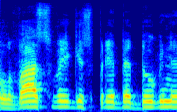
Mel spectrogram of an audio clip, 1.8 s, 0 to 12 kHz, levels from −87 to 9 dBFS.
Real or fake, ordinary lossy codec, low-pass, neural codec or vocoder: fake; AAC, 48 kbps; 10.8 kHz; vocoder, 44.1 kHz, 128 mel bands, Pupu-Vocoder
